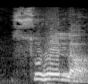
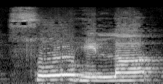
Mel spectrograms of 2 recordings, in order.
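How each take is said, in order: First: ਸੁਹੇਲਾ said suhela with a short u; ਸੁਹੇਲਾ as in ordinary speech, suhela; everyday suhela. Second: ਸੋਹੇਲਾ drawn out very slowly with an o; ਸੋਹੇਲਾ slow and careful, o in the first syllable; scripture reading sohela. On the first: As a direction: give ਸੁਹੇਲਾ its spoken u sound. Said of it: "ਇਹਦਾ ਉਚਾਰਨ ਵੀ ਸੁਹੇਲਾ ਹੀ ਕੀਤਾ ਜਾਂਦਾ ਹੈ". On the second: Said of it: "ਫਿਰ ਅਸੀਂ ਕੀ ਪੜਾਂਗੇ ਜੀ". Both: Shown as a demonstration.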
